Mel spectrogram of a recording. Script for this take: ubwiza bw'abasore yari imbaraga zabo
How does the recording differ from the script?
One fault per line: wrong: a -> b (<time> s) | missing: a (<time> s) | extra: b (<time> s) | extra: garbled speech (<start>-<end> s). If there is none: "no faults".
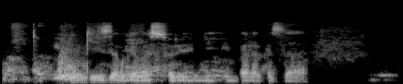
wrong: yari -> ni (2.0 s)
